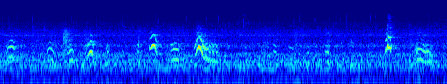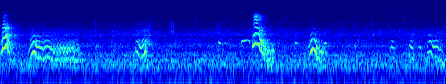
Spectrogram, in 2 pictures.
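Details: Lhasa Apso puppy ten minutes after its first feeding, licking; scattered short squeaky whimpers and wet smacking noises come at irregular intervals over a steady low background hum.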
